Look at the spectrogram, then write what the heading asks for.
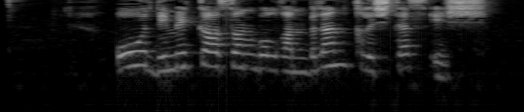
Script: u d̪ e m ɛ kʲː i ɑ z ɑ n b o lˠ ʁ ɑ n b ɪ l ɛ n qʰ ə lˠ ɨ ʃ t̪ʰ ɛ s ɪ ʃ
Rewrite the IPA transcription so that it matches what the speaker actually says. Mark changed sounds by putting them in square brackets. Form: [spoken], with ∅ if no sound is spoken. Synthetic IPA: u d̪ e m ɛ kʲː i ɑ [s] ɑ n b o lˠ ʁ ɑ n b ɪ l ɛ n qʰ ə lˠ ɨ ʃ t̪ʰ ɛ s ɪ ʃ

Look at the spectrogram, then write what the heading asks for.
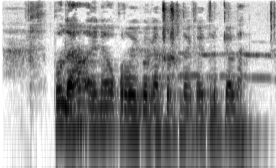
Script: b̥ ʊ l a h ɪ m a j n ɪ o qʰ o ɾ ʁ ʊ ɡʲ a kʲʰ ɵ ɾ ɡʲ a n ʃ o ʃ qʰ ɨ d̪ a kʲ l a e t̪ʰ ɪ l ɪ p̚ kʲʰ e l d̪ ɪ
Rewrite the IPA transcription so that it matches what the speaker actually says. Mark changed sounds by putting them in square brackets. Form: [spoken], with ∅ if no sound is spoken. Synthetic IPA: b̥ ʊ l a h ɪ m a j n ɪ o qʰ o ɾ ʁ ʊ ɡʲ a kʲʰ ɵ ɾ ɡʲ a n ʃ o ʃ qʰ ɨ d̪ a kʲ l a e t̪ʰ ɪ l ɪ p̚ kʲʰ e l d̪ ɪ

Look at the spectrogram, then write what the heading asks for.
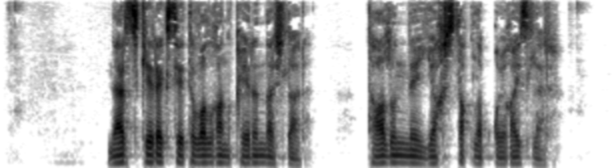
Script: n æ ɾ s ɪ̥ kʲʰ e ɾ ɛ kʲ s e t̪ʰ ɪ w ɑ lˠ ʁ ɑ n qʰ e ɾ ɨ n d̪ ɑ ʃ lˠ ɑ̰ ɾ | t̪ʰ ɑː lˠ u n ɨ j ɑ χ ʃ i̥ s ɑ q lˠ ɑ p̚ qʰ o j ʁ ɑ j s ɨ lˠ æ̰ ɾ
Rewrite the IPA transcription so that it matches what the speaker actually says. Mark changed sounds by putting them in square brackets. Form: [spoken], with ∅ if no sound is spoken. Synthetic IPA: n æ ɾ s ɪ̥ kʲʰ e ɾ ɛ kʲ s e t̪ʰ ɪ w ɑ lˠ ʁ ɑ n qʰ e ɾ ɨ n d̪ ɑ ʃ lˠ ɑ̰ ɾ | t̪ʰ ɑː lˠ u [nː] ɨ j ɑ χ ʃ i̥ s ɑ q lˠ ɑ p̚ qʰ o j ʁ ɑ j s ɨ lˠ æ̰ ɾ

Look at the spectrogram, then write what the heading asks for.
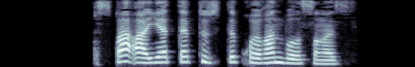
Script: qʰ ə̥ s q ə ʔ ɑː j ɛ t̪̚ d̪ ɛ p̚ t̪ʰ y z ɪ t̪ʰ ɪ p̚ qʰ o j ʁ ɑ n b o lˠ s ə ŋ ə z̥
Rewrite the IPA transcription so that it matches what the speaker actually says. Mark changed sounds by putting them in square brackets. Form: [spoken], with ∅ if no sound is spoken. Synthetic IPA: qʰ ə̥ s q [ɑ] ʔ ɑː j ɛ t̪̚ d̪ ɛ p̚ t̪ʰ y z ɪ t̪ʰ ɪ p̚ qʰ o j ʁ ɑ n b o lˠ s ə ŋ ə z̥

